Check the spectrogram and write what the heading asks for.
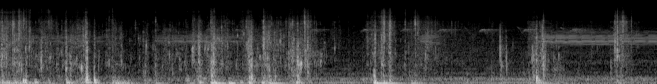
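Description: Pond water splashing and sloshing, with irregular sudden knocks and splashes over a low rumble.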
